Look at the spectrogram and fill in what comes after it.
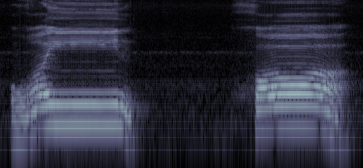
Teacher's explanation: ये जो हरूफ हैं ये हलक के मुंह की तरफ वाला जो हिस्सा है वहाँ से अदा किए जाते हैं, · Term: गैन और ख्वा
